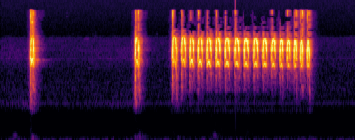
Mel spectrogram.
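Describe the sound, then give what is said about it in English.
A downy woodpecker gives two sharp, high 'pik' notes, then a fast, whinnying rattle of about fifteen squeaky notes, clear, with no other sounds around it. “Here's a call, for example, from a downy woodpecker.”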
